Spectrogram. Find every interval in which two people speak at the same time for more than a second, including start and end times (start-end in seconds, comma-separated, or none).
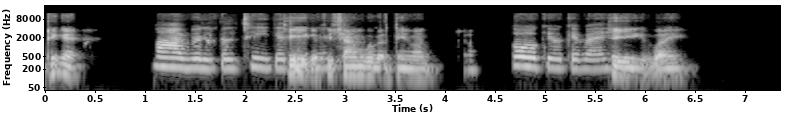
none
